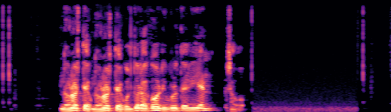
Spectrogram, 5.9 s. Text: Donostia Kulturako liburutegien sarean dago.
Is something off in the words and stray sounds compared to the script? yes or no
yes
